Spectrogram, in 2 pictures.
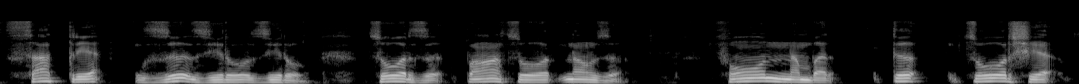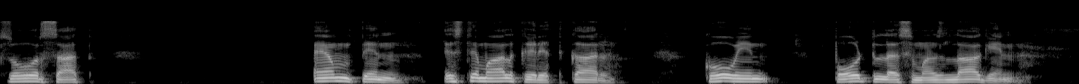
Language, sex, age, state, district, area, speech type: Kashmiri, male, 30-45, Jammu and Kashmir, Bandipora, rural, read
